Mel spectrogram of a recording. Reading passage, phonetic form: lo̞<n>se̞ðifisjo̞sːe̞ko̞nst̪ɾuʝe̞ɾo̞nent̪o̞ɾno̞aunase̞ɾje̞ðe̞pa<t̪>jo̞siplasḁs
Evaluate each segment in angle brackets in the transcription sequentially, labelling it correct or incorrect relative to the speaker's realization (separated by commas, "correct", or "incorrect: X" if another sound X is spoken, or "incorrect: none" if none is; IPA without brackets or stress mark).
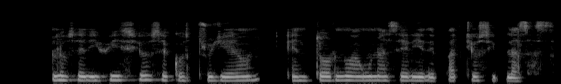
incorrect: none, correct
